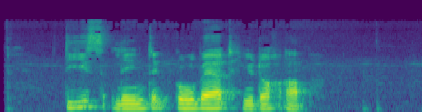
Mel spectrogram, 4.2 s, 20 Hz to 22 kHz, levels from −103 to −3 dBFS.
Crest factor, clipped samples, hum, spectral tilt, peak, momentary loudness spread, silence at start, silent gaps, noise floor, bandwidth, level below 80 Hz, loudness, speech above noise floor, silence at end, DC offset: 18 dB; under 0.1%; none; -6.5 dB/octave; -2 dBFS; 12 LU; 0.65 s; none; -61 dBFS; 11.5 kHz; -58 dBFS; -19 LUFS; 43 dB; 1.15 s; under 0.1%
